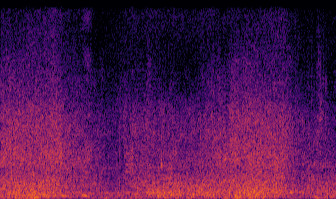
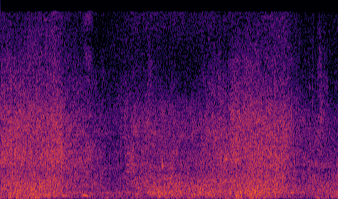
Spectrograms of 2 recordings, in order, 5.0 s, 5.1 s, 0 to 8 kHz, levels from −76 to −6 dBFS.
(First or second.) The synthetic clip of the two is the first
